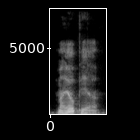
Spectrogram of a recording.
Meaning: A disorder of the vision where distant objects appear blurred because the eye focuses their images in front of the retina instead of on it
- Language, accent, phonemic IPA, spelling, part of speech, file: English, US, /maɪˈoʊ.pi.ə/, myopia, noun, En-us-myopia.ogg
